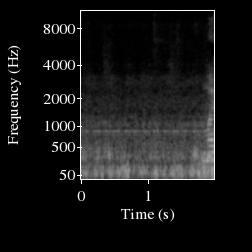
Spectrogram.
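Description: A felt marker writing on a whiteboard, a few faint short strokes over a low rumble.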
